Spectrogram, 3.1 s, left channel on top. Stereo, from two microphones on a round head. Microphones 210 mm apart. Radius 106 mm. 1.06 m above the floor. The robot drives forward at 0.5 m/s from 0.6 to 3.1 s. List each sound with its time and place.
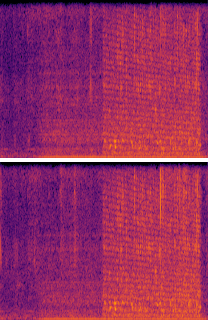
1.5 s dripping: centre (ahead or behind); by 3.0 s 5° right (ahead or behind)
